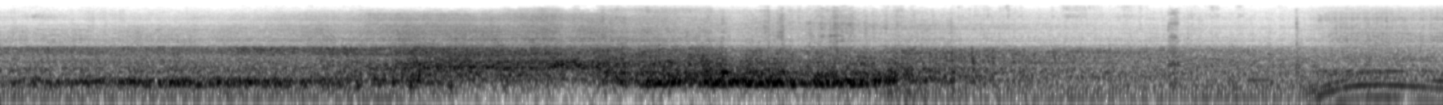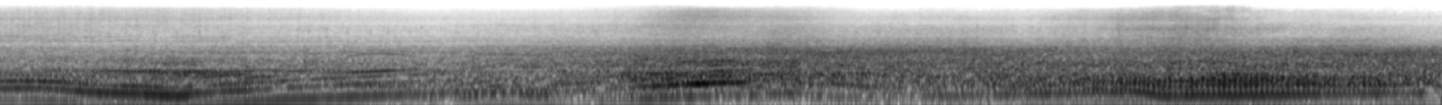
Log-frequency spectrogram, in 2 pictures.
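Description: A diesel railcar running steadily, loudest in the first several seconds before fading away. From about thirteen seconds in, cars start off and drive past one after another, engines revving up and tyres hissing on the road.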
